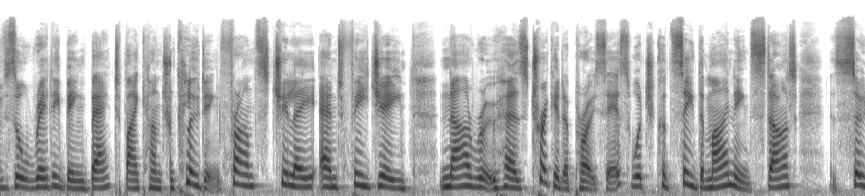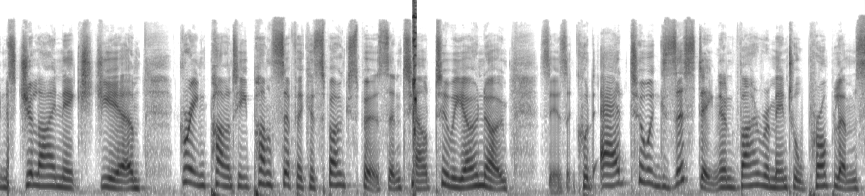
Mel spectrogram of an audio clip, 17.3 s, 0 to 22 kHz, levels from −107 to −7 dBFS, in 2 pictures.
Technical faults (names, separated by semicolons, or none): damaged data in a compressed stream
